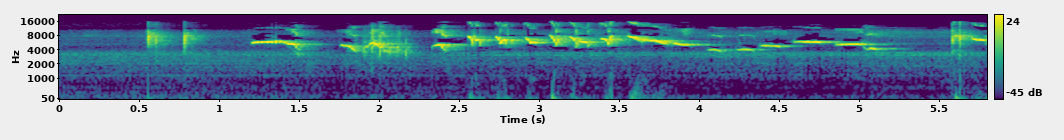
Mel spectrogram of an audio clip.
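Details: Song of a white-throated flycatcher, with scattered clicks at first, then a rapid series of high, slurred chirps and buzzy trills, ending with thin drawn-out whistles and a final click.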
